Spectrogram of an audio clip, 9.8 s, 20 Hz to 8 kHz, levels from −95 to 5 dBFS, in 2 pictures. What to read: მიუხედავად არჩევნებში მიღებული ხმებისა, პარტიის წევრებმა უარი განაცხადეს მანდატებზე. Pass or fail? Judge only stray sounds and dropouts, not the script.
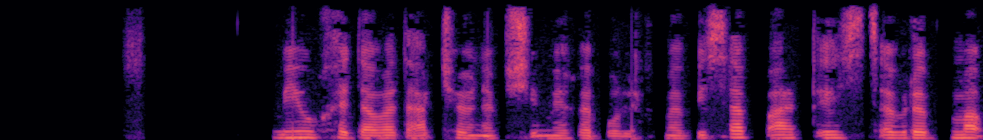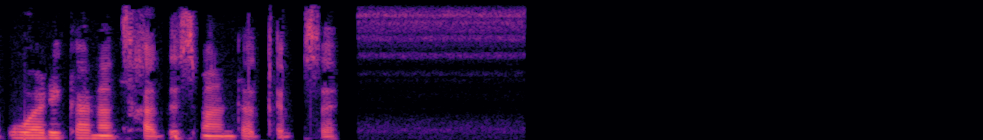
pass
